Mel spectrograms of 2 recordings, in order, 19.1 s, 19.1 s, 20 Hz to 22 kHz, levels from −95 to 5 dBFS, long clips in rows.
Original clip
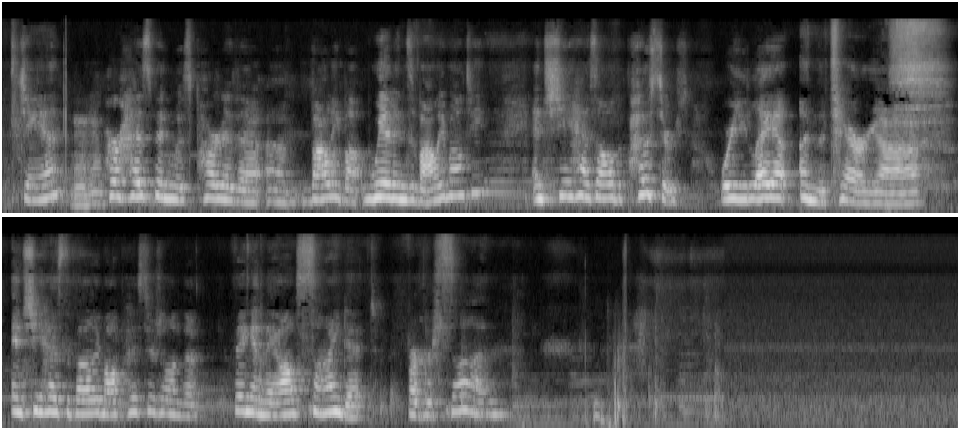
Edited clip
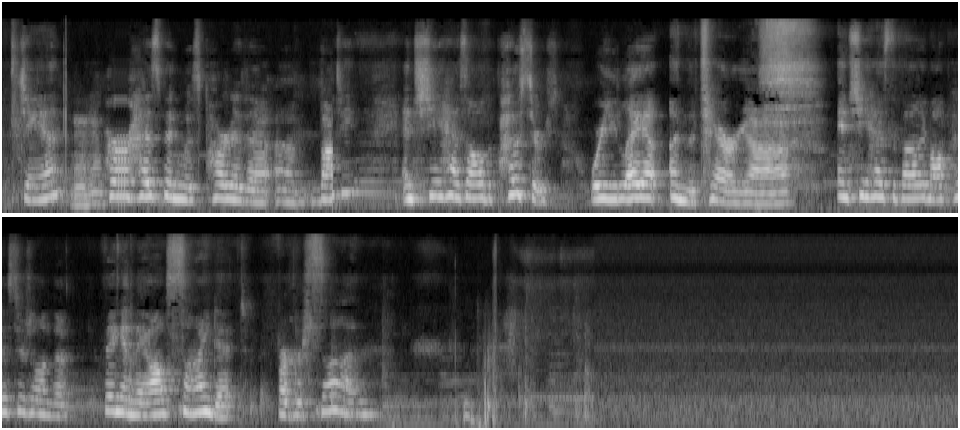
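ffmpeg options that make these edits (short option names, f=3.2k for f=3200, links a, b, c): -filter_complex "[0:a]asplit=5[a][b][c][d][e];[a]atrim=end=1.162[f];[b]atrim=start=1.128:end=1.162[g];[c]atrim=start=1.128:end=1.162[h];[d]atrim=start=1.128:end=3.212[i];[e]atrim=start=4.598[j];[f][g]acrossfade=d=0.004:c1=hsin:c2=hsin[k];[k][h]acrossfade=d=0.004:c1=hsin:c2=hsin[l];[l][i]acrossfade=d=0.004:c1=hsin:c2=hsin[m];[m][j]acrossfade=d=0.004:c1=hsin:c2=hsin"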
